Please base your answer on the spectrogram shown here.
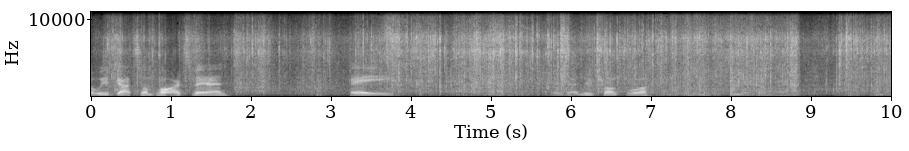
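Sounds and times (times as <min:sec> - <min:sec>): paper rustling and crinkling: 0:00.0 - 0:10.0.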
